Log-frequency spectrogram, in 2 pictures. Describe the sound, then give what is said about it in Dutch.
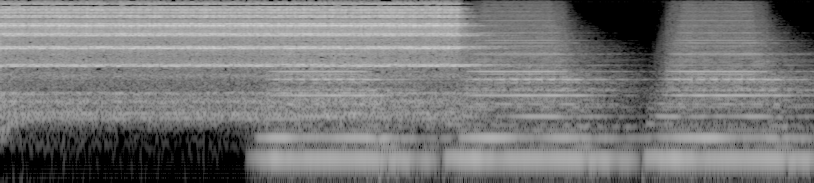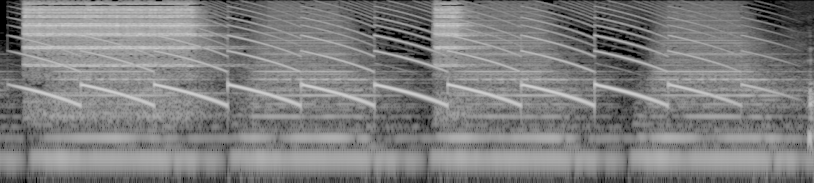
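A fire brigade turnout alarm for a reported fire at the Ooievaarsbos rings as a steady, harmonic-rich tone over a low engine rumble, then gives way to a loud siren wailing in rapid, repeated falling sweeps. “wij moeten uitdrukken. We hebben melding van een bergbrand bij het Ooievaarsbos.”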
